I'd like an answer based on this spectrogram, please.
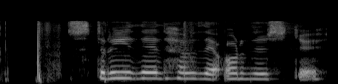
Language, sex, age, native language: Icelandic, male, 9, Icelandic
